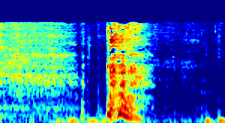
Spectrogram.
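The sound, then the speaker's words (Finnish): A single short cough or throat clearing, loud and rough, rising sharply out of a quiet background and ending abruptly, with no talk around it. “Suokaa, anteeksi, pieni köhäys.”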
